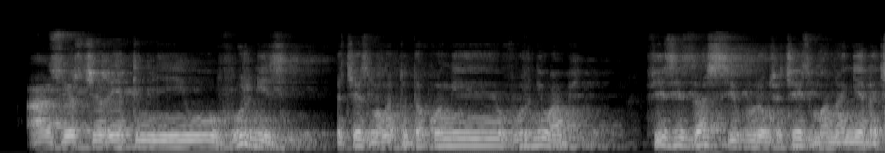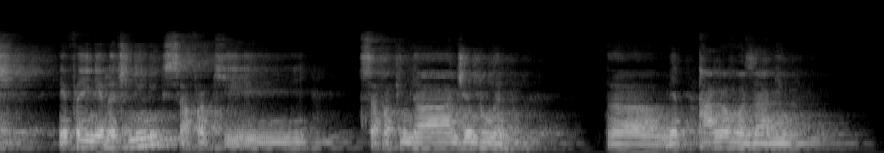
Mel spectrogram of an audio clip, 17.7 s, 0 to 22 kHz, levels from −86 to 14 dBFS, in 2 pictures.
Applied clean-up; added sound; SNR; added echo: none; none; none; reverberation time 1.2 s.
